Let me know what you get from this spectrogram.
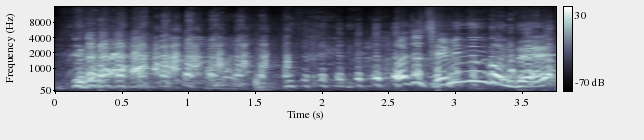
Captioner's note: laughing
